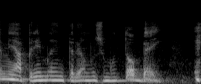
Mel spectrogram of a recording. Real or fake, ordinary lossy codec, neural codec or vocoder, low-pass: real; none; none; none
